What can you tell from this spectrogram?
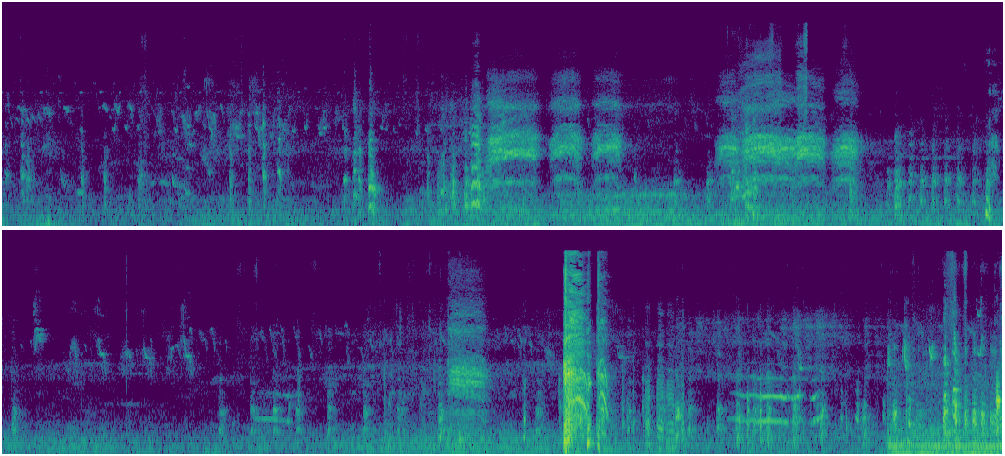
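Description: Chickens clucking and calling in short separate bouts, with one loud sharp knock about two-thirds of the way through.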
